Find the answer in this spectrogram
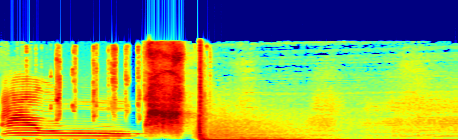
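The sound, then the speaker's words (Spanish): A cat lets out a long, wavering yowl for a couple of seconds, then a hissing burst and a sudden loud thud give way to a deep, steady rumble. “Justo en el momento en el que el gato se dispone a lanzarse sobre ti, su cuerpo y el tuyo empiezan a temblar.”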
